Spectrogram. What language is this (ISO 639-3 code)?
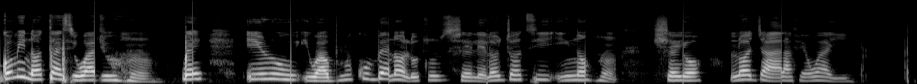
yor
